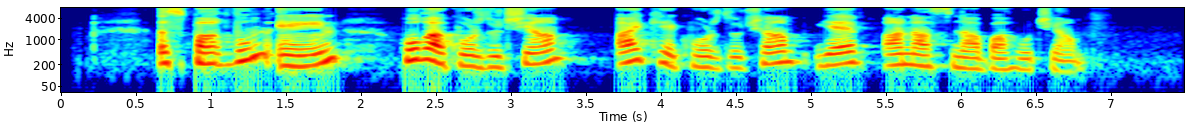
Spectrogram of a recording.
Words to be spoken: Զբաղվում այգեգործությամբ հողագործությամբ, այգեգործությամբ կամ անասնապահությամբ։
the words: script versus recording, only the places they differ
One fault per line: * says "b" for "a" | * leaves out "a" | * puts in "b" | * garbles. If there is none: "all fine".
* says "էին" for "այգեգործությամբ"
* says "և" for "կամ"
